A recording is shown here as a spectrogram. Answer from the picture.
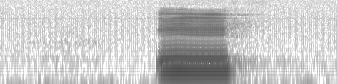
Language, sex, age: Norwegian, female, 40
